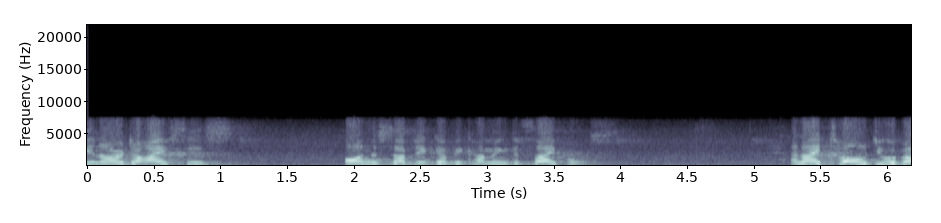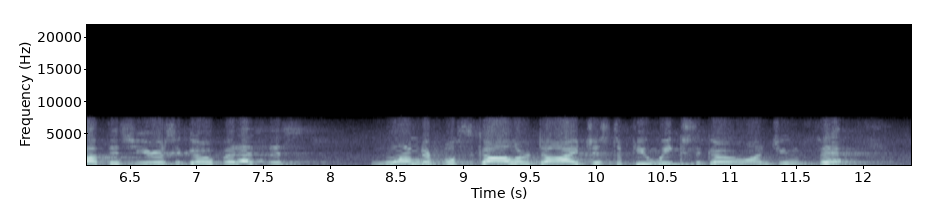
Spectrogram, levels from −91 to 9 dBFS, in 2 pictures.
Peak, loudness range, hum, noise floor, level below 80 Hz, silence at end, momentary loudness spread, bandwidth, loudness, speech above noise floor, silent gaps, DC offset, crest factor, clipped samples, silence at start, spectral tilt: 0 dBFS; 3 LU; none; -42 dBFS; -46 dBFS; 0.15 s; 14 LU; 7.6 kHz; -16 LUFS; 26 dB; none; under 0.1%; 18 dB; under 0.1%; 0 s; -2.5 dB/octave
